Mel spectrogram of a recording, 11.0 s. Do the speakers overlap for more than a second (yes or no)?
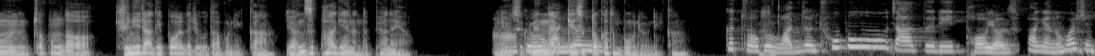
yes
